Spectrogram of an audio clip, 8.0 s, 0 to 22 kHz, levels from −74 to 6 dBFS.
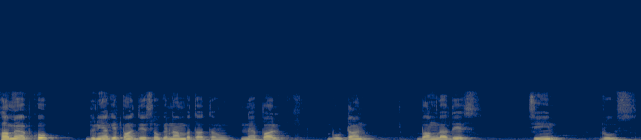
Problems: none marked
